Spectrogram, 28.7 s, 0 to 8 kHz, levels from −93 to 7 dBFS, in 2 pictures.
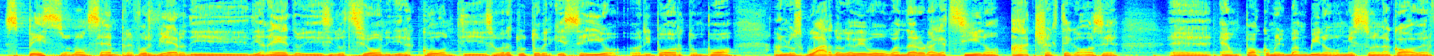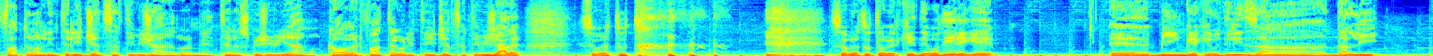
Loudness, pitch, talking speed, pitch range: -14 LUFS, 85 Hz, 135 wpm, 75-110 Hz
